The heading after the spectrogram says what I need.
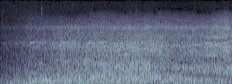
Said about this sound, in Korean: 아, 비행기가 이륙하네요. 네, 비행기 소리 들으니까 기내식 먹고 싶네요. 일부에 나가는 노래에 이 비행기 이륙 소리를 숨기겠습니다. 오늘 보물 소리예요.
